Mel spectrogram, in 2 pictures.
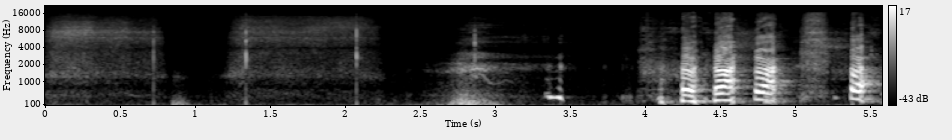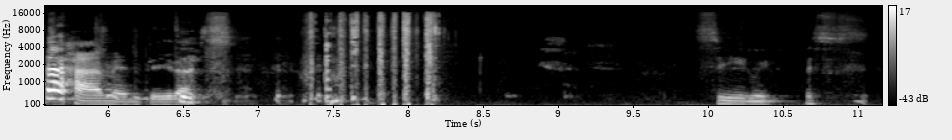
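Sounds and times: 
voice imitating decompressing air hiss of a video game enemy: 0.0 - 2.3
wheezy exhale: 0.0 - 3.0
laughter: 2.8 - 7.6
speech: 4.2 - 7.5, 10.1 - 11.1.

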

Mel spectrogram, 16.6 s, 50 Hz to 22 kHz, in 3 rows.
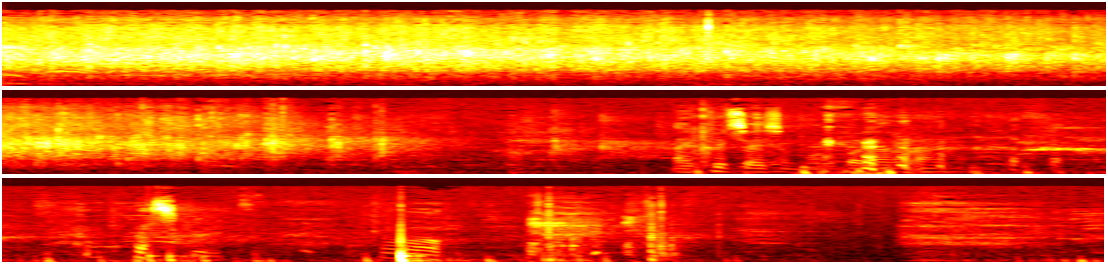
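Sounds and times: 
crowd applauding a guest speaker: 0.0 - 9.3
speech: 9.1 - 10.2, 11.8 - 12.1
laughter: 9.6 - 11.5.

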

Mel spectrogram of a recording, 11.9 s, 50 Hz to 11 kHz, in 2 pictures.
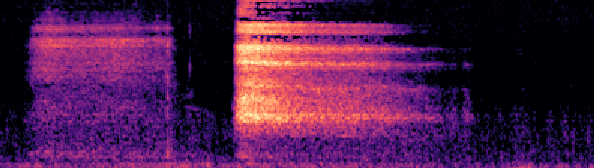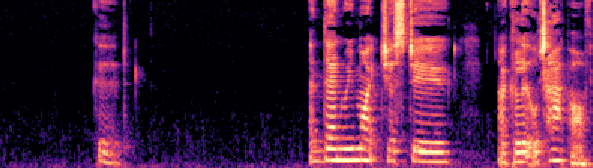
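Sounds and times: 
slow breath in through the nose and out through the mouth: 0.2 - 5.0
speech: 6.9 - 7.2, 9.1 - 11.8.

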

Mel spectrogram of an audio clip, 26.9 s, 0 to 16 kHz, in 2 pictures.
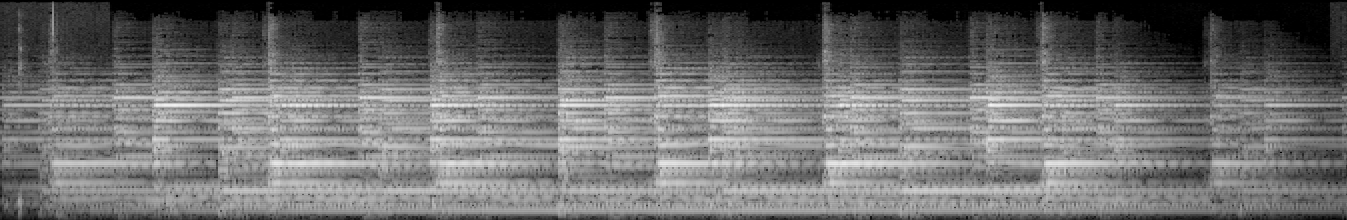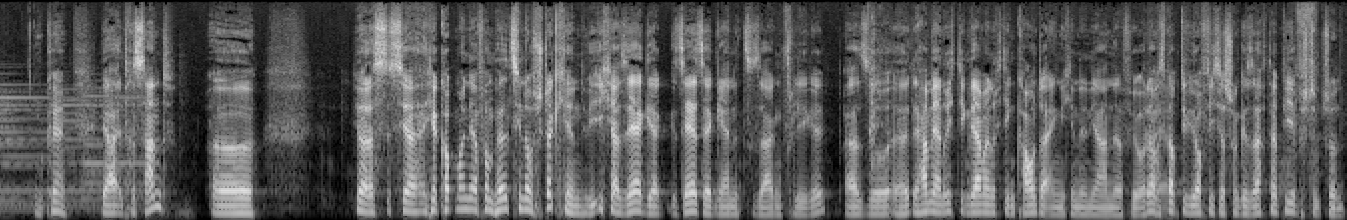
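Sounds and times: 
church bells ringing: 0.0 - 15.2
speech: 14.0 - 16.4, 17.0 - 26.9.

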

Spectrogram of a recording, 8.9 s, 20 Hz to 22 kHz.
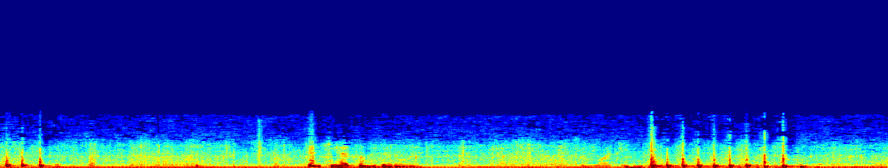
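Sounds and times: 
sharp knocks on a door: 0.0 - 0.6, 6.5 - 8.1
steady low hum: 0.0 - 8.8
speech: 3.1 - 4.4, 6.2 - 6.9.

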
